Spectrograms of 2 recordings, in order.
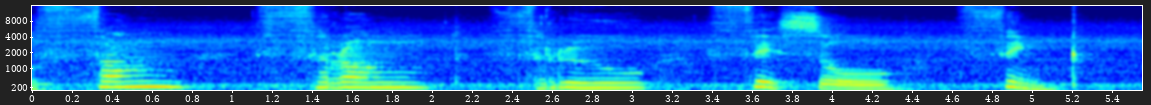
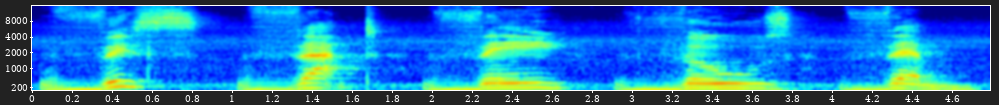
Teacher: One is unvoiced and one is voiced. One has vibrations and one has only air.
